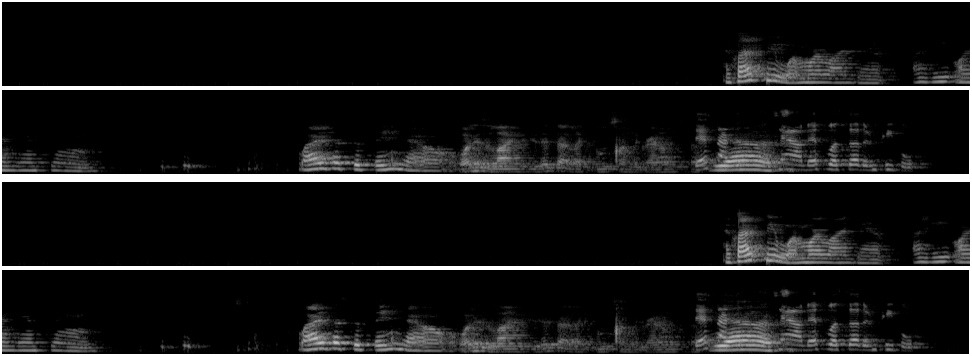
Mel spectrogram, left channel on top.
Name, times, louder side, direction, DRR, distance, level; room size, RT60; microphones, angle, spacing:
voice 1, 7.2-8.8 9.1-10.6 11.5-11.6 12.6-14.3 15.8-15.9 16.8-17.4, right 4 dB, 80° right, 7 dB, 1.6 m, -30 dB
voice 2, 14.2-16.7, left 2 dB, 80° left, 2 dB, 6.4 m, -40 dB
voice 3, 16.6-16.9 17.4-18.8, right 1 dB, 5° right, 11 dB, 1.4 m, -34 dB
19.0 x 14.0 x 5.5 m, 0.43 s
head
